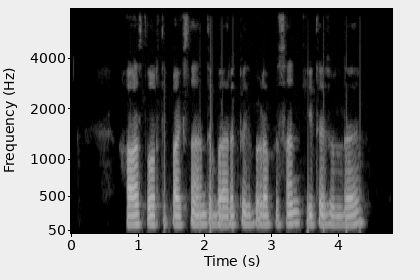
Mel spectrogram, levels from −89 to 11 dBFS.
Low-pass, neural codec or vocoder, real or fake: 7.2 kHz; none; real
